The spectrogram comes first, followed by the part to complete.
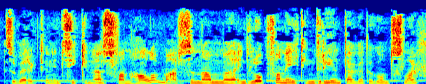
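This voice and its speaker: An actress playing a direct, inquisitive police inspector with a Flemish accent in a radio drama. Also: female voice, on the high side, fairly even intonation, quick pace, a little mellow, a little hiss or hum, close to an everyday voice. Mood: informative.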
